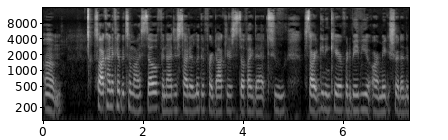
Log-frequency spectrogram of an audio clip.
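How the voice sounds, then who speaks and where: At a very fast pace, a woman speaks in a dark, mellow tone with monotone, flat intonation. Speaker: vlogger. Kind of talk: casual vlog storytelling.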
